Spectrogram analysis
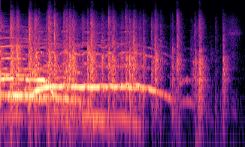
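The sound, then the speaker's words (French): A small group applauding themselves after singing, with quick overlapping claps and voices whooping and calling out over them. The clapping is loud at first, then thins into scattered claps and fades. “On s'applaudit parce que c'est.”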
